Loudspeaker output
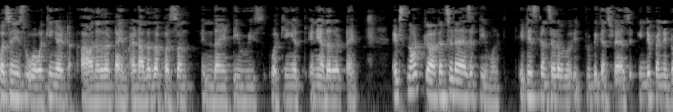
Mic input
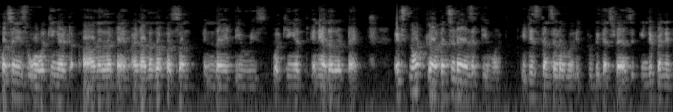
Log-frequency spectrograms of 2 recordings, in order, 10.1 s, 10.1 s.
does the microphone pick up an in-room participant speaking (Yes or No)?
No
